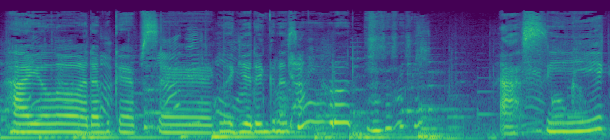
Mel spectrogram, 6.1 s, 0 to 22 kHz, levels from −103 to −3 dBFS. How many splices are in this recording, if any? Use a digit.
0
